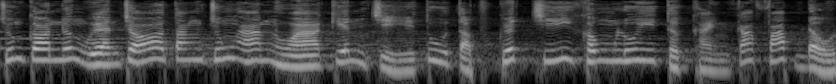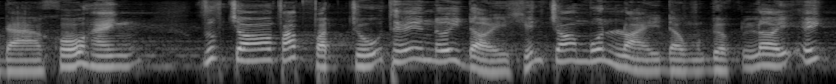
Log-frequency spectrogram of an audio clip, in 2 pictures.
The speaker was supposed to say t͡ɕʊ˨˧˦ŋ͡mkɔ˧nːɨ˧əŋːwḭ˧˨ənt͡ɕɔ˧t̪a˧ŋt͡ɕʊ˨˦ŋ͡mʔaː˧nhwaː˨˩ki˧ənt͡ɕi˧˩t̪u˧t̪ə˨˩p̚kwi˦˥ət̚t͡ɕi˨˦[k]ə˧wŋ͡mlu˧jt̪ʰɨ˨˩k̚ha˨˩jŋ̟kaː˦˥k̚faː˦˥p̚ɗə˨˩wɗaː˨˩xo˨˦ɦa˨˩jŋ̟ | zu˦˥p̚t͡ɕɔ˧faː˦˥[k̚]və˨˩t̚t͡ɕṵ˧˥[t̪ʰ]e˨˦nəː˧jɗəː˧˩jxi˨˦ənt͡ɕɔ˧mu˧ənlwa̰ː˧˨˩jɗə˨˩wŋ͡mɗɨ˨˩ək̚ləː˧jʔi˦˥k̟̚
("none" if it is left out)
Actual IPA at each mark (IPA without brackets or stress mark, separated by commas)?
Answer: x, p̚, t̪ʰ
